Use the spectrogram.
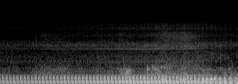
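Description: Motorcycle engine idling steadily in cold weather after the choke is switched off, a close, even low rumble with slight rise in intensity toward the end and no talking.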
